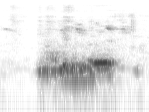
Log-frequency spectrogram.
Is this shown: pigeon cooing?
yes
